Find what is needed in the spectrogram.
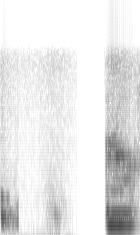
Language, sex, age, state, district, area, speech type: Assamese, male, 60+, Assam, Charaideo, urban, conversation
